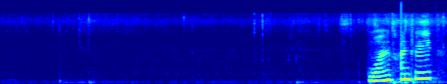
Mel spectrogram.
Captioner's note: mouse clickings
